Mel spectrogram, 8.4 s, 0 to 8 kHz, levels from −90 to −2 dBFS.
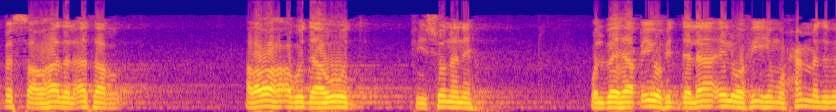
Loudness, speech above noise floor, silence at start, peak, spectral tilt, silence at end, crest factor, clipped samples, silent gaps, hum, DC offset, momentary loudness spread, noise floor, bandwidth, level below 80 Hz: -8 LUFS; 32 dB; 0 s; 0 dBFS; -8 dB/octave; 0 s; 10 dB; 3%; none; none; under 0.1%; 16 LU; -40 dBFS; 8 kHz; -42 dBFS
